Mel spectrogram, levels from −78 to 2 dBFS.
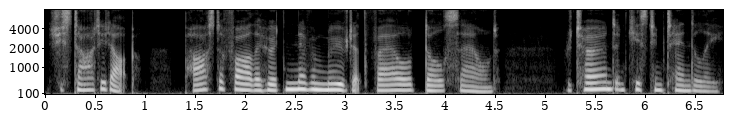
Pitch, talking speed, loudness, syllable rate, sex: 200 Hz, 170 wpm, -17 LUFS, 5.6 syllables/s, female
